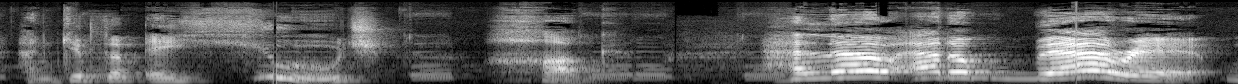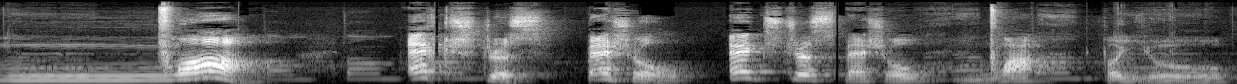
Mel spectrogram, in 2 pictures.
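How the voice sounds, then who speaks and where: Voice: mid-range voice, wildly swooping pitch, drawn-out words, pushed and bright, faint music behind, full character voice. A performer voicing a pompous aristocratic cat lord, gushing theatrically and affectionately as host of a live bedtime story show. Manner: pompous, gushing, luvvie exclamations. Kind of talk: theatrical livestream greeting and shout-outs.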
